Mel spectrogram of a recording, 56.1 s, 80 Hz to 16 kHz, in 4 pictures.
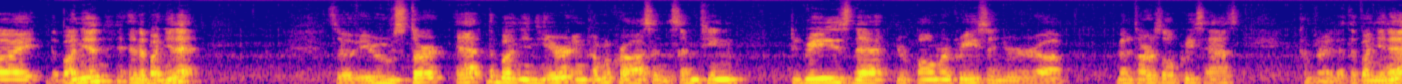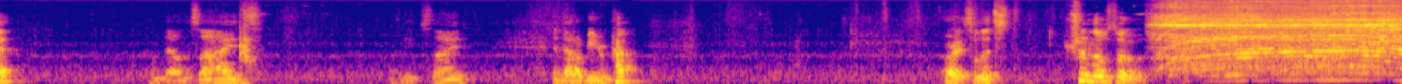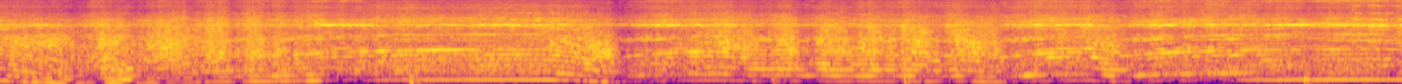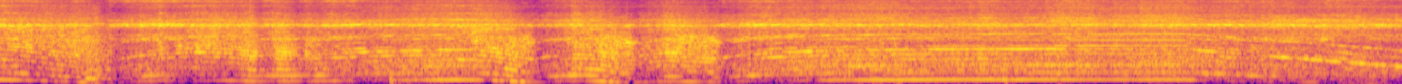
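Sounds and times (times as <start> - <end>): oscillating cast saw whining: 25.5 - 56.0.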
